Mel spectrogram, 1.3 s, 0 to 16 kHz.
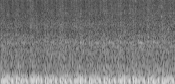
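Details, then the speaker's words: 1996 Ford F-250 idling with a bad exhaust header: loud, rough idle with a sharp puffing pulse on every firing, the raspy tick of an exhaust manifold leak at the header. "I'll start off so you guys can hear it wrong exhaust still sounds like crap because it's got a bad header but"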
